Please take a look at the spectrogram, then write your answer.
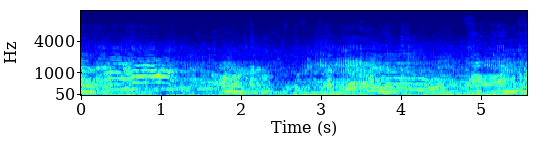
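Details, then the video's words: Lions fighting, with a lion called Vitya defending a young lioness: continuous harsh growls and snarling roars, rough and overlapping, rising and falling in loud bursts for the whole stretch, a faint voice talking in Russian underneath. "Fight with the roar of the lion"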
